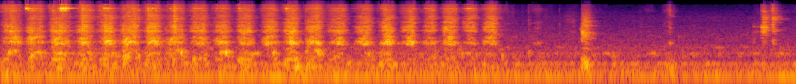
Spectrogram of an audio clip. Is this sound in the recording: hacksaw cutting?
yes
